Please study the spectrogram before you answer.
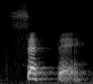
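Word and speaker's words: sete: The next one set with one t. Remember from the numbers video, there were two T's in the number seven. Set. You rest slightly longer on those T's. Set. It's a slight difference.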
